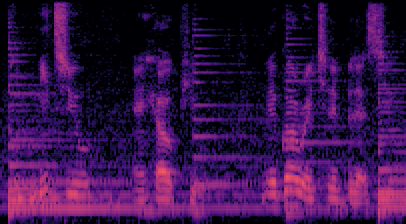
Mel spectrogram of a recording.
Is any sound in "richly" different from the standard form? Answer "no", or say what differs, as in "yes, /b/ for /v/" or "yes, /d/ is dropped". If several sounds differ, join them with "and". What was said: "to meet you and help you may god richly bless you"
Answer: no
